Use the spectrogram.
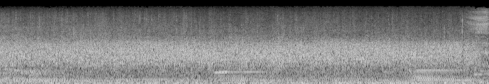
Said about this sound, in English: I didn't ask you to clap, so if you are clapping, clap well.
